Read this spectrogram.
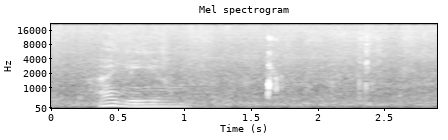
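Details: A brief voiced sound, then a single sharp, sudden hiccup catch, in a quiet room.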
